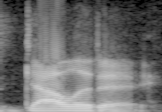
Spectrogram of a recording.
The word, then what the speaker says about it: Galaudet: It is It is Galedet, but it has It's French.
